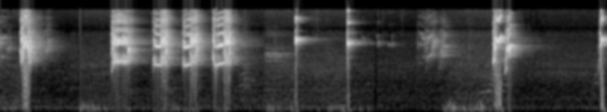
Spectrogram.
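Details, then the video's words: Lovebird used to call rival birds, giving a burst of loud, harsh, high chirps in quick groups, then scattered sharp single notes and a brief pause. "Burung LOVEBIRD Ampuh memanggil lawan"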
